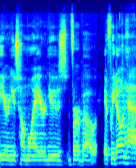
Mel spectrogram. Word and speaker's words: Vrbo: It doesn't matter if you use Airbnb or use HomeAway or use Verbo. If we don't have... I like how you just pronounced it using the new the new pronunciation.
